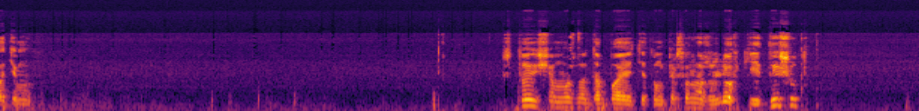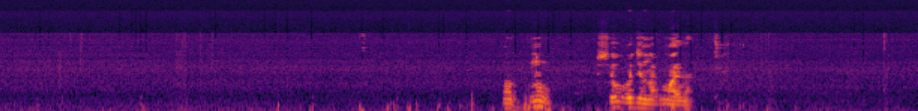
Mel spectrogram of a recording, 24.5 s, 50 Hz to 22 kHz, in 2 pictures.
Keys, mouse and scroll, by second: 6.5 scroll down 3, 7.7 click, 9.1 click, 10.7 space, 12.7 a, 18.3 space, 20.0-20.5 scroll up 1, 20.5-21.0 scroll up 1, 22.4 shift+middle click.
